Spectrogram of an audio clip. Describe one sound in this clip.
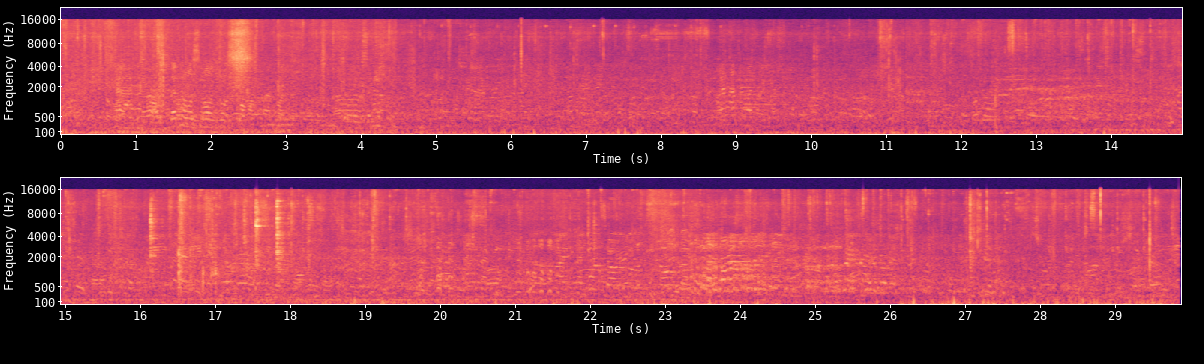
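Passers-by talk in low voices outdoors.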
